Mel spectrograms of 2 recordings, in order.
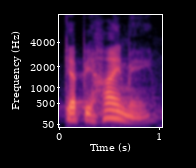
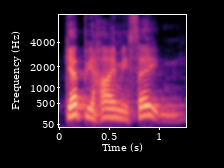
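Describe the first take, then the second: First: Quiet, softer rebuke. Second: Louder, higher stern rebuke; firm rebuke. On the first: Preacher quietly voicing Jesus rebuking Peter. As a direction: say it gently, almost under the breath. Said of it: "how is that gentle to say to Peter". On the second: Preacher voicing Jesus rebuking Peter sternly. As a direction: punch the rebuke out. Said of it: "When Jesus tells Peter". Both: Retold or imitated.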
